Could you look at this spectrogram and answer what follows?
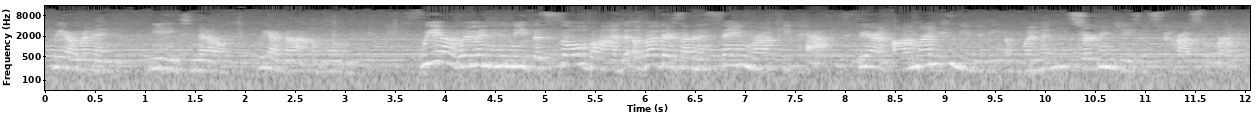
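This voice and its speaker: A woman giving a slow, earnest scripted voice-over in a promotional video. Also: a little high. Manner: slow, earnest, repeated phrasing. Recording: video played in a hall, far off, with music.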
